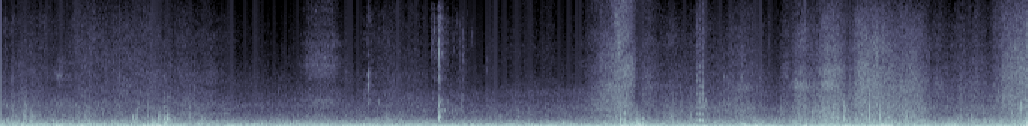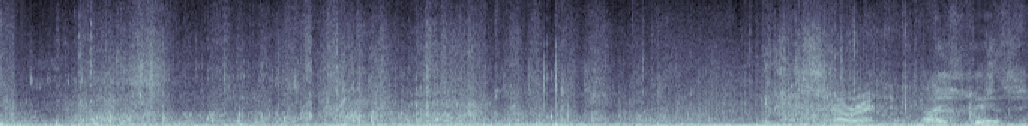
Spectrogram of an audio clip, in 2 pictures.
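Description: Boat engine idling with a steady low hum, wind buffeting the microphone, a couple of sharp knocks and indistinct voices.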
